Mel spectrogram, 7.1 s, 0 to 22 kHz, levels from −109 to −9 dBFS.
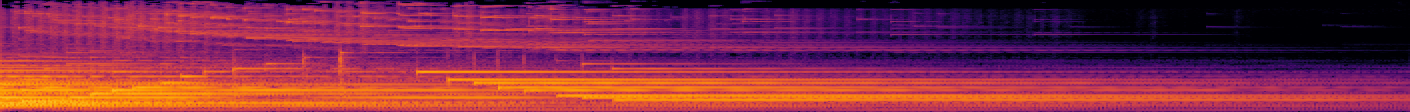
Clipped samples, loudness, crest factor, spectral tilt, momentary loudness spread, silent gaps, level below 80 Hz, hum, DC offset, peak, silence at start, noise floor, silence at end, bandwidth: under 0.1%; -27 LUFS; 18 dB; -3.5 dB/octave; 20 LU; none; -66 dBFS; none; under 0.1%; -10 dBFS; 0 s; -48 dBFS; 0 s; over 20 kHz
